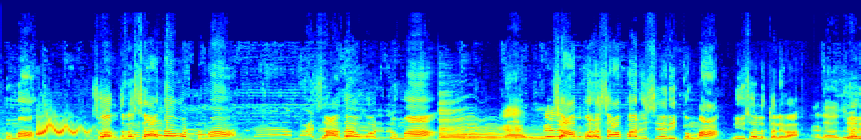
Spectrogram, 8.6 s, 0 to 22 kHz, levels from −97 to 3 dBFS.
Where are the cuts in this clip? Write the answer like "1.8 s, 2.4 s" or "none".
none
